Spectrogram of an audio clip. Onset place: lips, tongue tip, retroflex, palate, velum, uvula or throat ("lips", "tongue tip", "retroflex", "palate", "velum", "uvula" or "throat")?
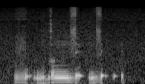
lips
